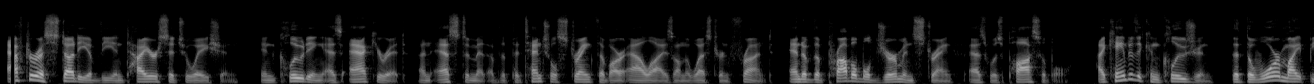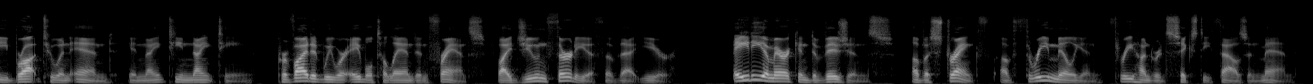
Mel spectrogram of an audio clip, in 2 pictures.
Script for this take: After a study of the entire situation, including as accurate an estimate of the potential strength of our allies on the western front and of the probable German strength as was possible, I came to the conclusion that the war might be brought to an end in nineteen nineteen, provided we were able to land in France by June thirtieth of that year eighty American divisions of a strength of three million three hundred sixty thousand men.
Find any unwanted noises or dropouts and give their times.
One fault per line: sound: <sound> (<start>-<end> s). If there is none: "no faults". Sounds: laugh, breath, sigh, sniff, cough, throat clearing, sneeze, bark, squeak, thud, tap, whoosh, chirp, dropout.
sound: dropout (0.1-0.2 s)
